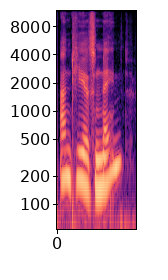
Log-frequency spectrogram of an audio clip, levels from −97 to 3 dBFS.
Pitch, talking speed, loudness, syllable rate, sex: 185 Hz, 200 wpm, -14 LUFS, 5.0 syllables/s, male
